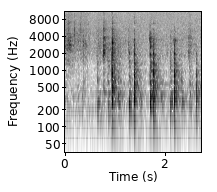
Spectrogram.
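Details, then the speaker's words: 2008 Acura TSX, rear sway bar rocked by hand from under the car: a sharp little clack, about eight in three seconds, from play in the worn rear end link; both rear end links need replacing. "you hear that this end link here has play in it"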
